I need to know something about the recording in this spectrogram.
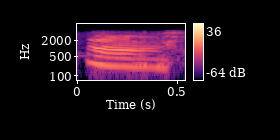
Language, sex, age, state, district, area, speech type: Maithili, female, 18-30, Bihar, Saharsa, urban, conversation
